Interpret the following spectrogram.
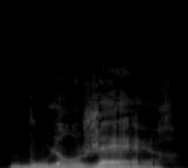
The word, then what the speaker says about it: boulangère: Remember, when you get this plus this accent grave, you pronounce it like really open sound. Okay, so boulanger, boulanger, and then feminine form, boulangère, boulangère.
